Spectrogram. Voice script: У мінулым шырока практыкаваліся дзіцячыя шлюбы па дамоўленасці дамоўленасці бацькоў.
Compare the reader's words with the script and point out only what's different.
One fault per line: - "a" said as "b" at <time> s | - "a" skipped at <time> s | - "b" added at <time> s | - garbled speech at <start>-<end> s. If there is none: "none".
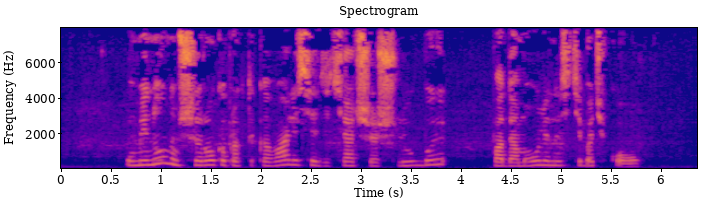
- "дамоўленасці" skipped at 5.3 s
